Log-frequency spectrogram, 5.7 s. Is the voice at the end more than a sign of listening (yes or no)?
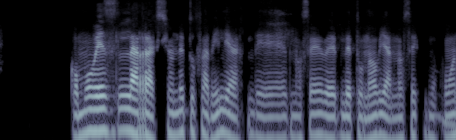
yes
